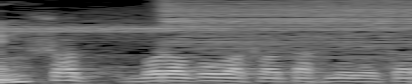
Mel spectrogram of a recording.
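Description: A man speaking quietly. A steady high hiss comes in abruptly just under a second in and continues under the voice.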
